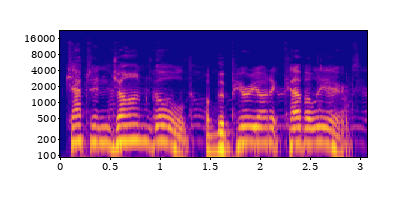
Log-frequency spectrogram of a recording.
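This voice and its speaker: A man's voice: fairly high pitch, unhurried, over music, pitched above the performer's own voice, lightly acted. A man playing a dashing, cocky space captain with jaunty old-fashioned bravado in a retro sci-fi audio drama.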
